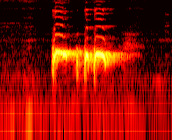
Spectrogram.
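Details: Local zebra dove in full song, used as a lure to attract other male and female doves; a single phrase of quick, broken cooing notes trailing off into a longer drawn-out coo, in a quiet setting.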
